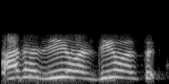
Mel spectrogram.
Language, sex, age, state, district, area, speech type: Kashmiri, female, 18-30, Jammu and Kashmir, Budgam, rural, conversation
